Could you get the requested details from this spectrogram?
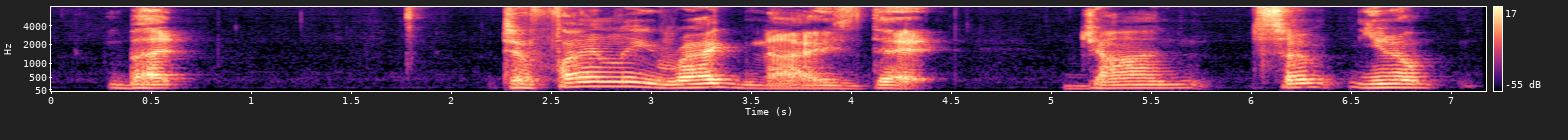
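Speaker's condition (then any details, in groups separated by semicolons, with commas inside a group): Friedreich's ataxia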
